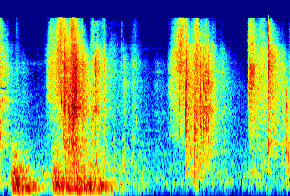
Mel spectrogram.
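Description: Pages of a paper textbook being turned, several rustling flips in a row.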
